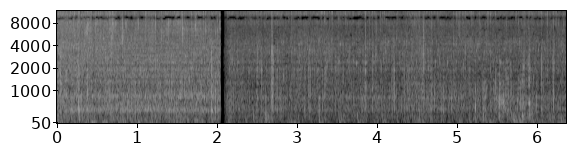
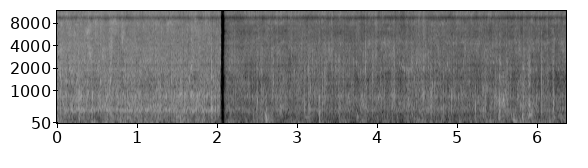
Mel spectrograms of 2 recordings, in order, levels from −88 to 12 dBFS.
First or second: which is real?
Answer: first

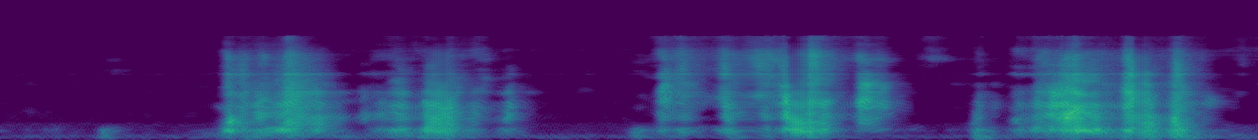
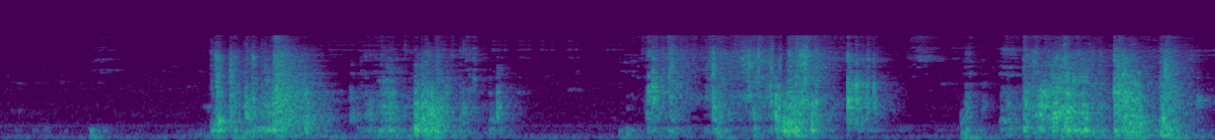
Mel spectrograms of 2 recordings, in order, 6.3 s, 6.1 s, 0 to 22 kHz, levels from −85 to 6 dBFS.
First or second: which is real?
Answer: second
